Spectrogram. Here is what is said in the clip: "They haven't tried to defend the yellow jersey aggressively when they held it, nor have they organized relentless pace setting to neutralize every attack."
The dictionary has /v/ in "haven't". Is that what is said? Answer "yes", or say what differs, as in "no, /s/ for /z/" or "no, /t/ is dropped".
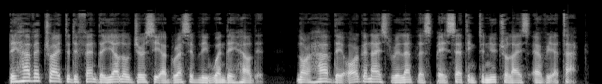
yes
